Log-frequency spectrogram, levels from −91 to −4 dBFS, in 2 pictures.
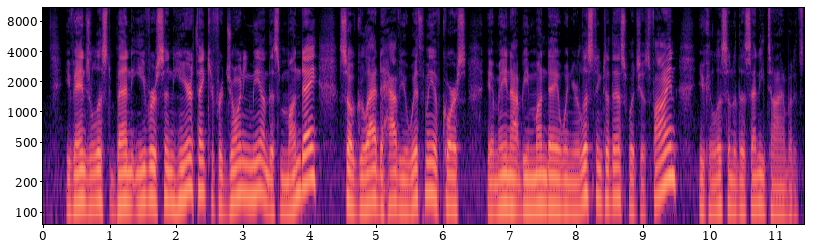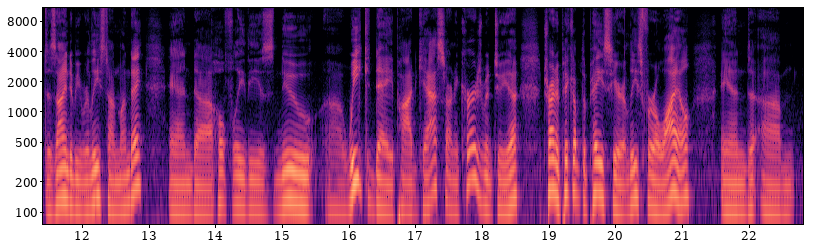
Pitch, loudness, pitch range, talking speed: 115 Hz, -30 LUFS, 100-135 Hz, 200 wpm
